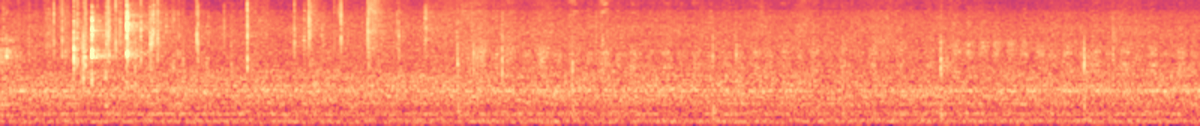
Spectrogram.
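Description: Light clicks and taps on a hard floor, mostly in the first few seconds, from dogs' claws and feet stepping in short rubber-soled swim fins, over a steady low hum.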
